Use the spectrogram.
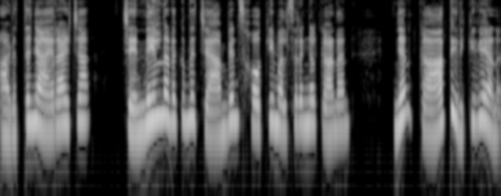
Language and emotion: Malayalam, happy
